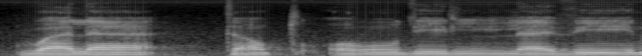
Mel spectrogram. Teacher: اینجا ت مرقق خوانده میشه و توی مفخم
